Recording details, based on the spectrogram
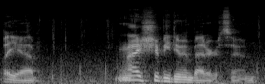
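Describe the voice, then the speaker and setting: A man's voice: deep voice, very animated, normal speed, vocal fry, a bit bright, slight background noise. A man livestreaming a video game, chatting informally with viewers in a laid-back, friendly way. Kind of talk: casual let's play commentary, chatting with viewers.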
